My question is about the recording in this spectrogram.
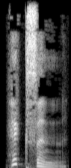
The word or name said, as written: hixon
